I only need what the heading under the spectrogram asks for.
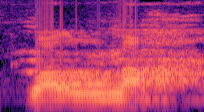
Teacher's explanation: kalau kita baca wallah, maka bukan lam yang keluar tapi waw. Wallah, jadi lam harus jelas.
